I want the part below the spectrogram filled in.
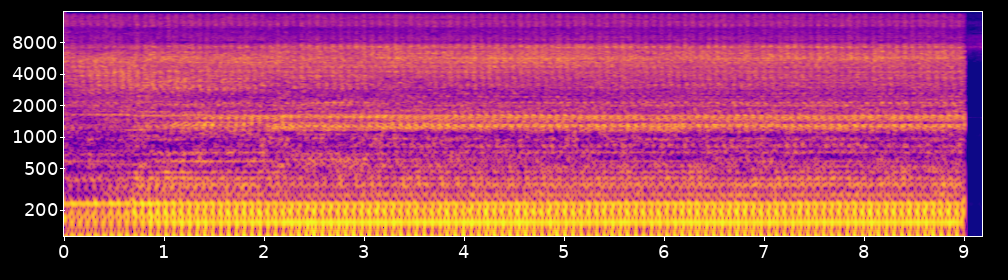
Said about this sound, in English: It kind of has a little vibration, like a rough idle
